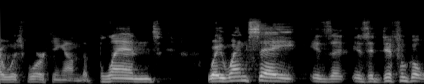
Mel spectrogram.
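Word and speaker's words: Güegüense: Waywednesday is a is a difficult one to pronounce. It is not a Spanish word. Yeah, it's Yeah, the gu is pronounced actually as a like a wii wense.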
